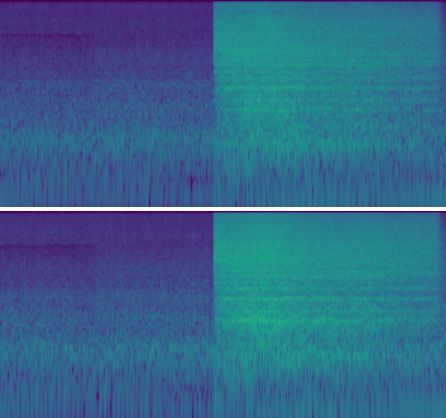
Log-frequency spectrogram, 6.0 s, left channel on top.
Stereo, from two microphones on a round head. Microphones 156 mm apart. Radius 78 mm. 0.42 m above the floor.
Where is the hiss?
5° left (ahead or behind), 1.7 m.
